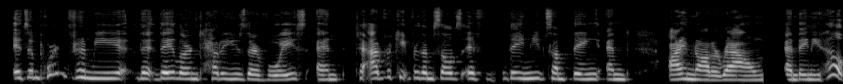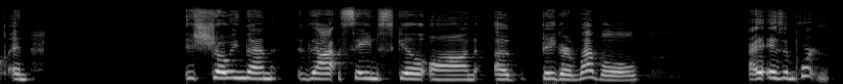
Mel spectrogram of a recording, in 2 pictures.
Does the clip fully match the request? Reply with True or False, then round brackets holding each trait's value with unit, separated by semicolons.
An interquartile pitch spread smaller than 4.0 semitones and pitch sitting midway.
False (3.4 semitones; 255 Hz)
